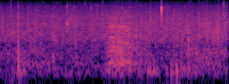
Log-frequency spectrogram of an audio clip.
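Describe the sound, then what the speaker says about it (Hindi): Steady rain falls through forest on the Naag Tibba trek, a soft continuous hiss with scattered drops pattering close by, fairly faint and with no voices. "और बारिश लगातार चल रही है।"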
